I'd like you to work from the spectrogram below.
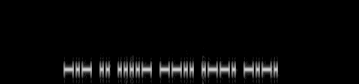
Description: Morse code, heard as a keyed tone, about 37 wpm, 700 Hz. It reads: KI4ZPC
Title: USA Call Signs - 6 Characters - 4x Character Spacing - 40wpm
